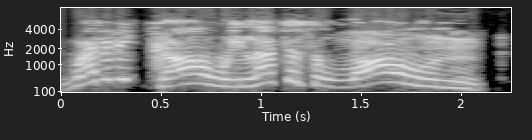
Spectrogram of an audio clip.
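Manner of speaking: Lex panics that Ed Regis abandoned them; frightened child. Acted. High, frightened child's voice. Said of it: "Lex said".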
